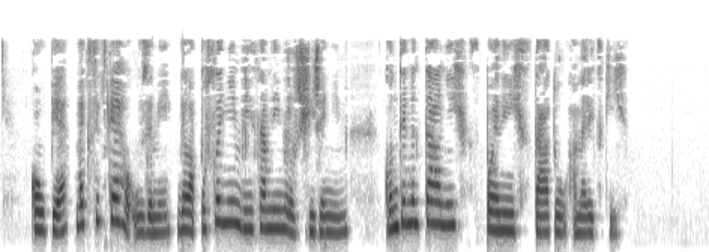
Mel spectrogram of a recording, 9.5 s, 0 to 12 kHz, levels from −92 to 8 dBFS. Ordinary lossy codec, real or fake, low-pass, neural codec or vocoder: AAC, 32 kbps; real; 7.2 kHz; none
